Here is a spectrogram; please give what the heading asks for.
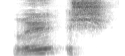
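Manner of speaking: "ruche" as ru, pause, a hushed ch; split into syllables. Shown as a demonstration. Teacher isolating the ch sound, "ruche" split in two. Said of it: "Dans la deuxième syllabe".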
